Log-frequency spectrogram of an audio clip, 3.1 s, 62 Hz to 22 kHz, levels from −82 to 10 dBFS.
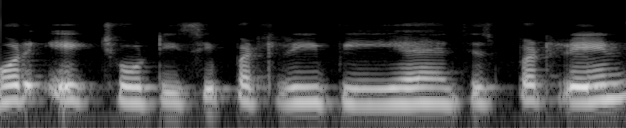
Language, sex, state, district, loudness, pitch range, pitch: Hindi, female, Delhi, New Delhi, -17 LUFS, 195-215 Hz, 205 Hz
